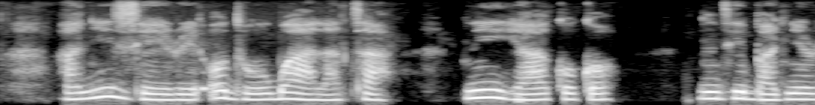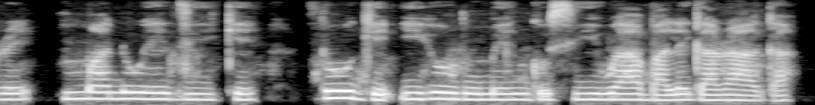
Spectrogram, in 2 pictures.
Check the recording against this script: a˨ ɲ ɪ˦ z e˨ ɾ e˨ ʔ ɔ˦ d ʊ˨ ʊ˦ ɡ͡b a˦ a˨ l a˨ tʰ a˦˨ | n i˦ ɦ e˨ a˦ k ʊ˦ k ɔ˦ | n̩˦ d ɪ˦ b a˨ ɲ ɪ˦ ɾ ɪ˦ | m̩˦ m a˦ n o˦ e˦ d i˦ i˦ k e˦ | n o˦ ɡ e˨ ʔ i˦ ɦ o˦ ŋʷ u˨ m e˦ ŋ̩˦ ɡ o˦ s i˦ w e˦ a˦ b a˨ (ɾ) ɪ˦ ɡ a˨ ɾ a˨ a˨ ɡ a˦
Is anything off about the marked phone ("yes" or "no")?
yes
